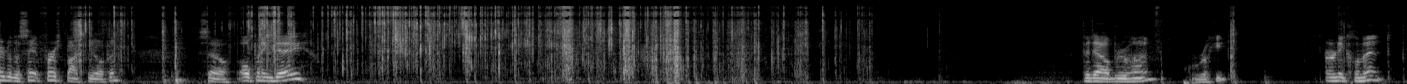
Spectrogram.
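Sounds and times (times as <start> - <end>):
foil wrapper tearing and crinkling: 0.6 - 1.4, 2.1 - 8.8.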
